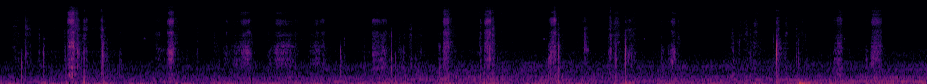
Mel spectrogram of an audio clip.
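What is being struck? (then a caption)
Graphite pencil on paper sheet. A graphite pencil held in the hand sketches figure drawings on a large white sheet of drawing paper lying flat on a wooden desk. Short, quick scratching strokes repeat throughout, each a brief bright rasp over a quiet, low background hum.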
